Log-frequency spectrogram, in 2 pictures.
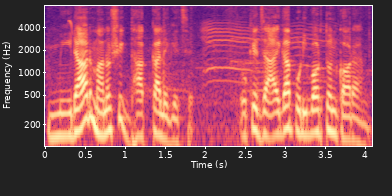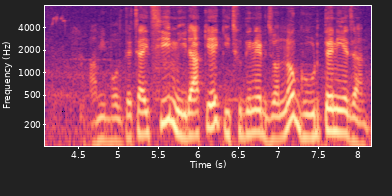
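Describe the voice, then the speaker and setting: A man voicing a calm family doctor in a cartoon, giving advice in a measured, reassuring way. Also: on the high side, a little hiss or hum, lightly acted. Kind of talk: cartoon story dubbing.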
